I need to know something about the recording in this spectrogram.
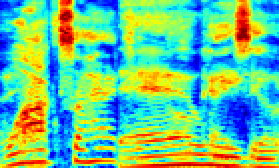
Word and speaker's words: Waxahachie: Okay, first we're gonna have to get, the A is silent, so it ain't wax, it's Waxahachie. Waxahachie.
